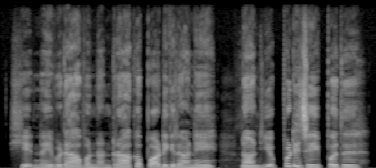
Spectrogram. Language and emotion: Tamil, fearful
